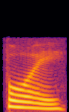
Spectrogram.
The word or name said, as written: foy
